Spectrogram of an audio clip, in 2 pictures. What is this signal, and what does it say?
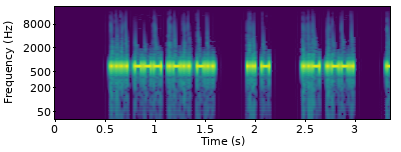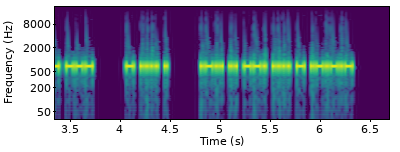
Morse code, heard as a keyed tone, about 50 wpm, 700 Hz. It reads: HOLD IT UP TO THE LIGHT.
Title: 2x Word-Spacing - Sentences from Top 400 Words - 50wpm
